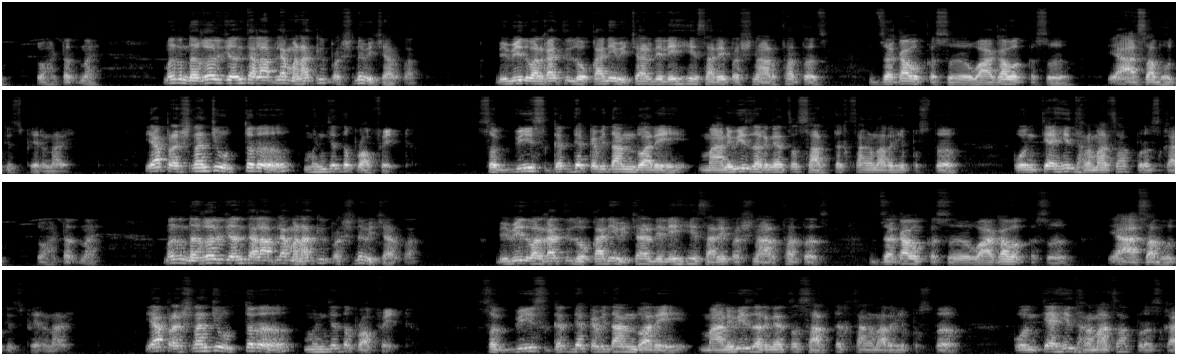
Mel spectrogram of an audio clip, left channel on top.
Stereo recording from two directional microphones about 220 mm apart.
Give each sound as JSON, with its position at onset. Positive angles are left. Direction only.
{"t": 1.6, "sound": "speech", "side_deg": 55}
{"t": 4.9, "sound": "speech", "side_deg": 55}
{"t": 21.8, "sound": "speech", "side_deg": 55}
